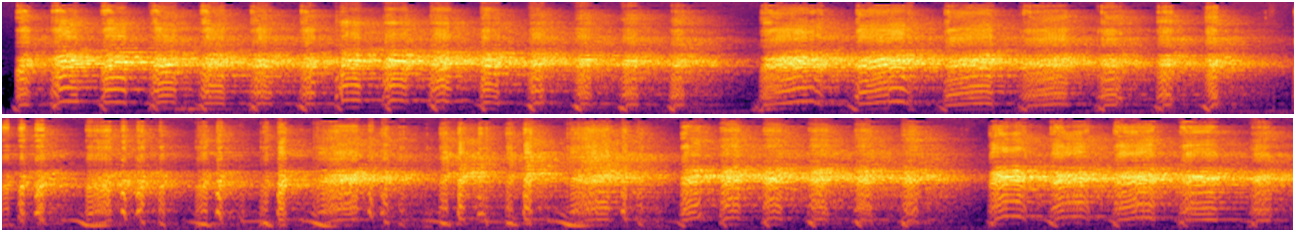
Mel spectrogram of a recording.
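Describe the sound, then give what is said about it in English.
A duck call blown in a rapid, continuous string of raspy quacks, loud and steady with only brief pauses between bursts, and no talking over it. “You know, so, you know, going back and forth, if I'm calling ducks, you know, and say they're right on the treetops, I'm going to start getting ducky with them.”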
